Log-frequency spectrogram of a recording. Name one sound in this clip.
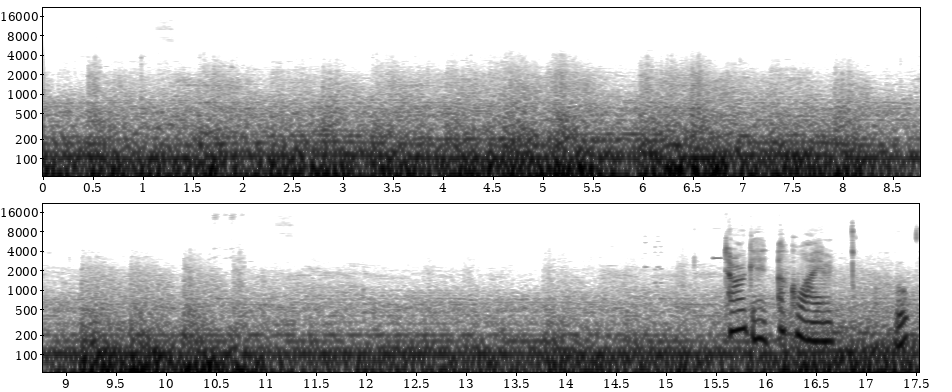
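A heavy walking machine rumbles low and steady.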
